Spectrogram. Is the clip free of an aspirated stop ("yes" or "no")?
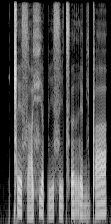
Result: yes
